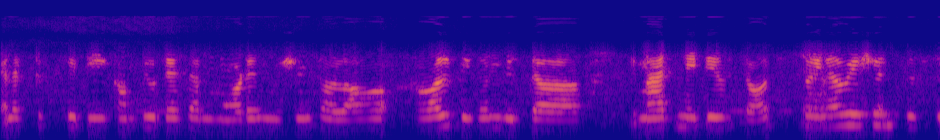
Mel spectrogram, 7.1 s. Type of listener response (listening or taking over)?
listening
